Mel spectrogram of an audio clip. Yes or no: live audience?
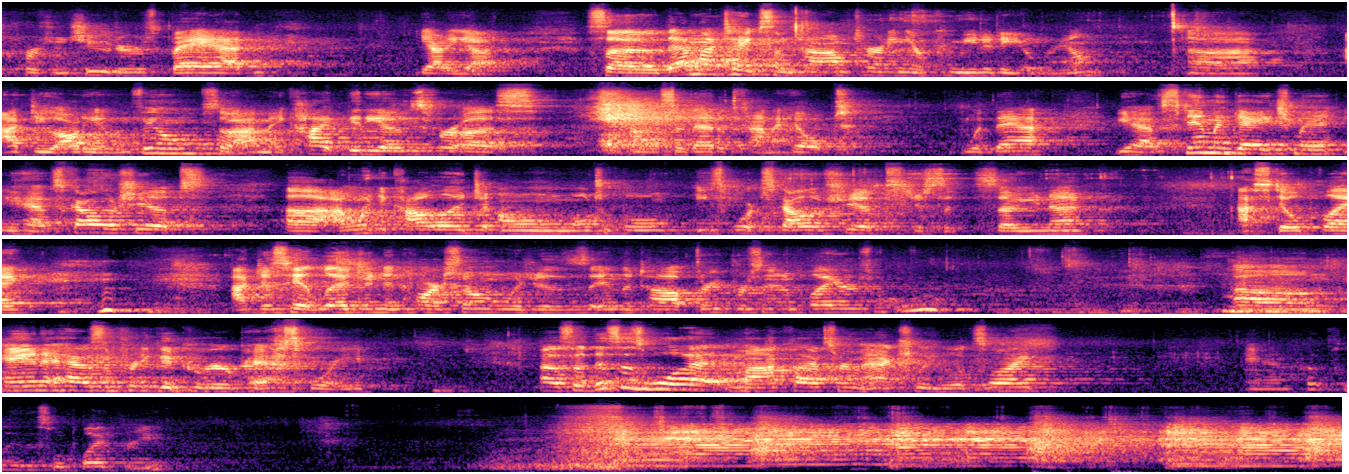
yes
